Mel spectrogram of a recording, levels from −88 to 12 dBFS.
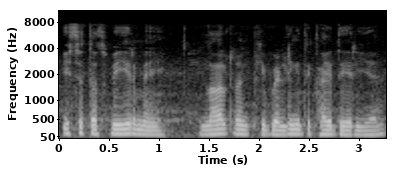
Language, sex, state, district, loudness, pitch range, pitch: Hindi, male, Chandigarh, Chandigarh, -16 LUFS, 110-120 Hz, 115 Hz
